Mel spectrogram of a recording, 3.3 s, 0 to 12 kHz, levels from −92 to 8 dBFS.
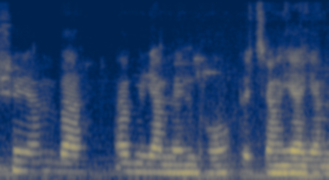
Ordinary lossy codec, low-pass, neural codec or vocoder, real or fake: Opus, 16 kbps; 10.8 kHz; none; real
